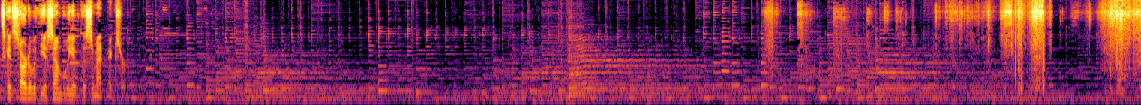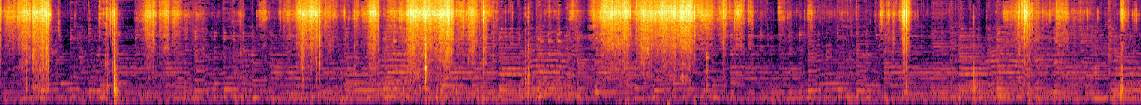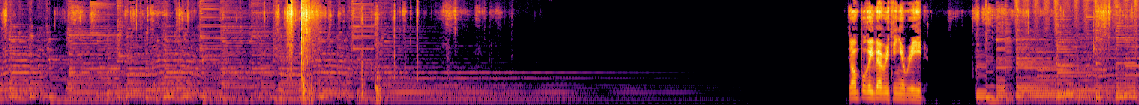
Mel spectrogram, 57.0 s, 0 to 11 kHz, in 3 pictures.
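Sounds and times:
instrumental background music: 0:00.0 - 0:47.3, 0:54.3 - 0:57.0
plastic shrink-wrap crinkling and tearing: 0:12.8 - 0:20.0, 0:20.6 - 0:34.3, 0:35.6 - 0:38.2, 0:39.2 - 0:41.3, 0:42.4 - 0:43.6.

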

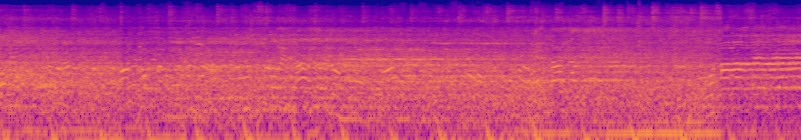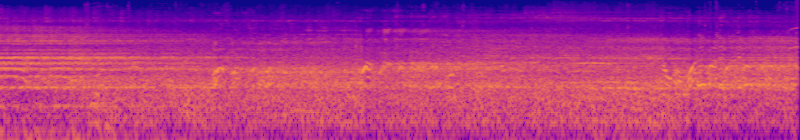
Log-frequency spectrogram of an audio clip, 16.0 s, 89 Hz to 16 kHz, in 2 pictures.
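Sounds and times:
music: 0:00.0 - 0:09.4
voice over public address: 0:00.0 - 0:13.0
stadium crowd murmur: 0:00.0 - 0:16.0.

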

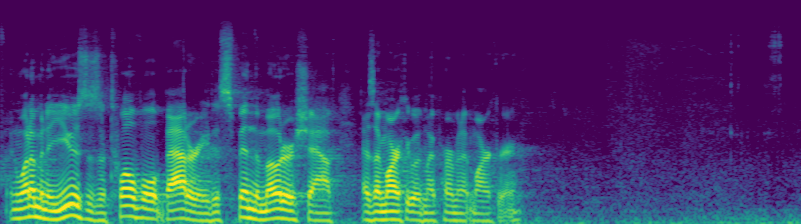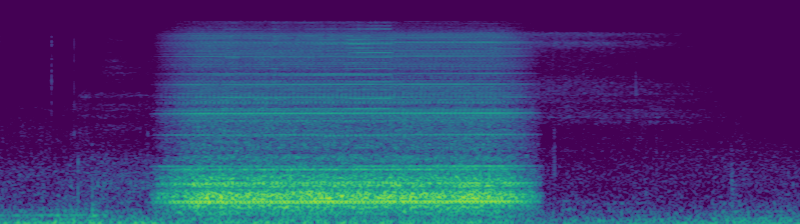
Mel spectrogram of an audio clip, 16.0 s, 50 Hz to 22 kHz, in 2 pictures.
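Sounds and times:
electric motor whining: 0:09.6 - 0:13.4.

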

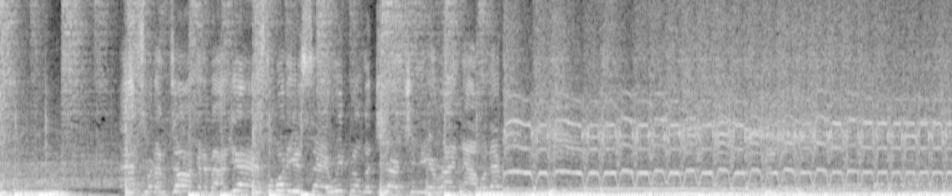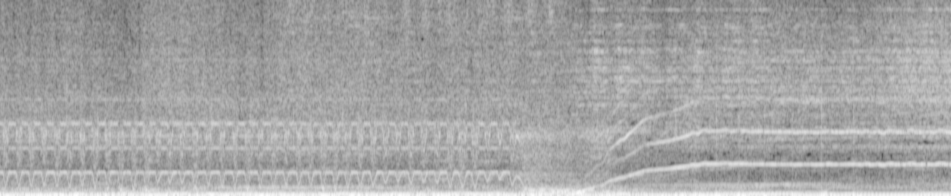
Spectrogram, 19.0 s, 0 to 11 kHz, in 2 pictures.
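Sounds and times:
rock band playing live: 0:00.0 - 0:19.0
electric guitar picking high note: 0:04.8 - 0:19.0.

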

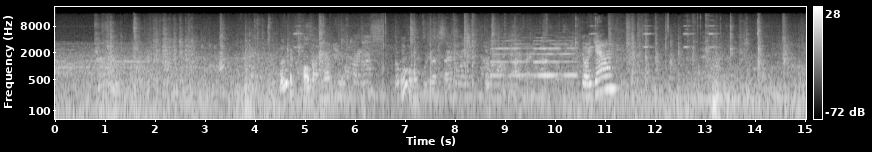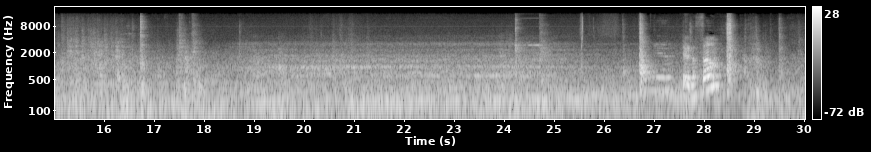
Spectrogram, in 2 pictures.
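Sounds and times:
elevator doors sliding shut: 0:00.0 - 0:06.1, 0:08.5 - 0:27.5
elevator hum: 0:00.0 - 0:30.0
short high tone: 0:08.6 - 0:10.5.

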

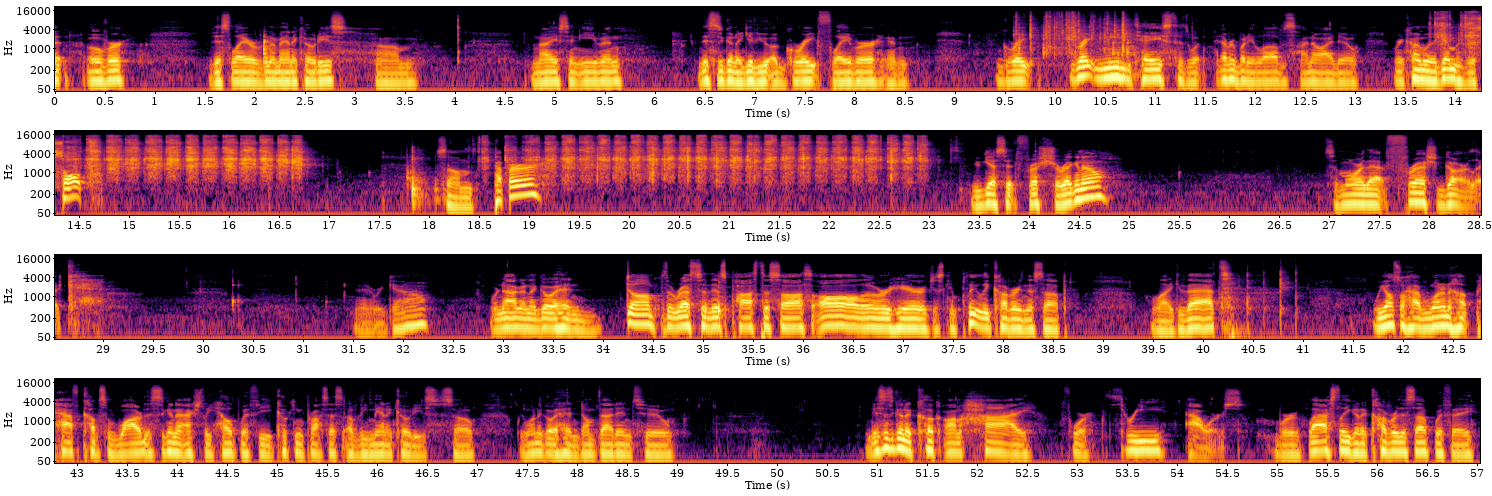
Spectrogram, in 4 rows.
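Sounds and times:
low room hum: 0:00.0 - 0:57.0.

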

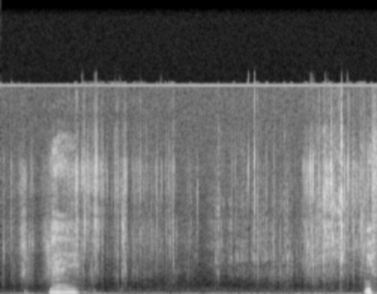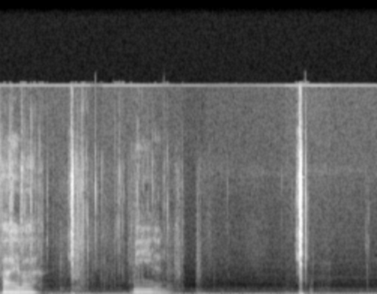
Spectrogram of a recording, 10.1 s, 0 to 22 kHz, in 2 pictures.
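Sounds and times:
faint low hum: 0:00.0 - 0:10.0
woman speaking: 0:00.6 - 0:01.2, 0:04.8 - 0:05.6, 0:06.7 - 0:07.4
sharp click: 0:09.0 - 0:09.2.

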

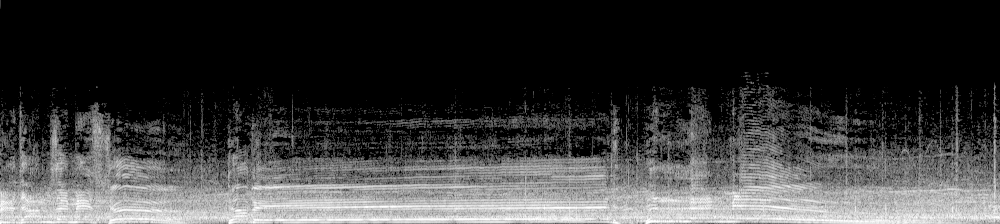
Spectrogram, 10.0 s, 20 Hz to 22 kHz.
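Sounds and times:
announcer drawing out a name: 0:05.0 - 0:07.4.

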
